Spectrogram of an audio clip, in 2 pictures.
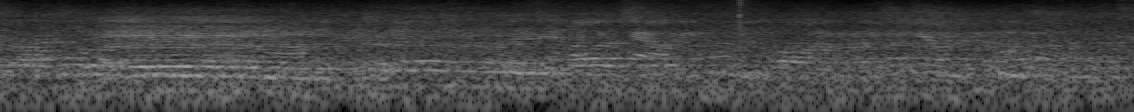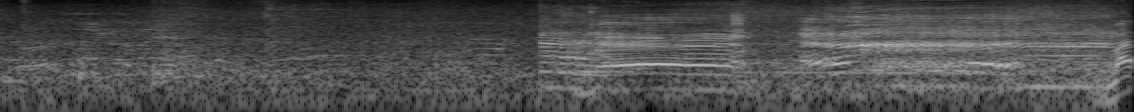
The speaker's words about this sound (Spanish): Así que vemos un montón de ovejitas y vamos a ver qué nos. qué más cosas nos vamos encontrando. Voy a callarme para que las escuchéis.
